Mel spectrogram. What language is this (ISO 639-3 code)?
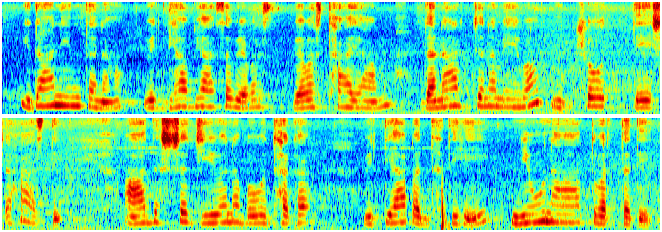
san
